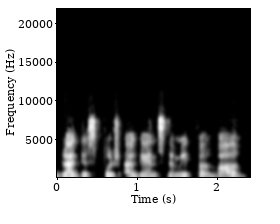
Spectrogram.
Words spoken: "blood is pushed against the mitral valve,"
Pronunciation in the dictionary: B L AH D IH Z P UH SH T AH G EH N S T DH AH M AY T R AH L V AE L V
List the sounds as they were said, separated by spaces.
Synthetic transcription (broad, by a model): B L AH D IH S P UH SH AH G EH N S T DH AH M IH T AH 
